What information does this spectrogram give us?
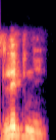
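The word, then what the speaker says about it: لابن: So it's ibnu, and then it has a lam of possession attached before it, so it becomes libni.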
